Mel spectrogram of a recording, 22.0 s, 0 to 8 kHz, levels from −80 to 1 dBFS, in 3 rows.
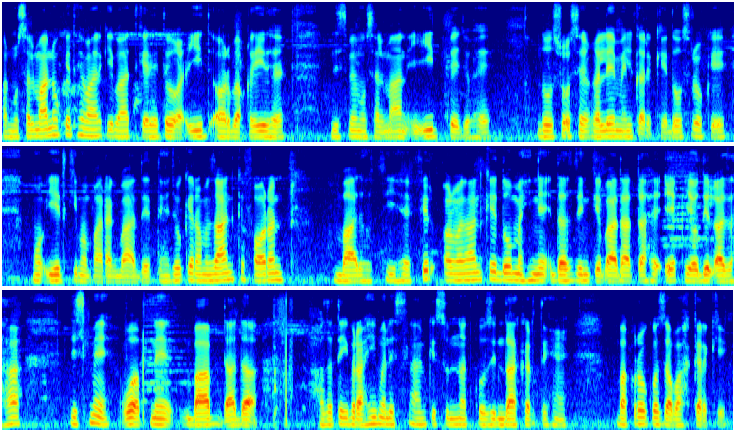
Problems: none marked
